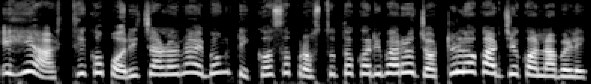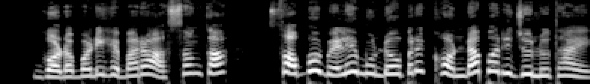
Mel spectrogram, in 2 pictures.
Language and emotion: Odia, fearful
